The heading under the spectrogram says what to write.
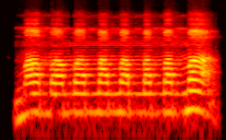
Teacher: jenis huruf yang pengucapannya menggunakan dua bibir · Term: bilabial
